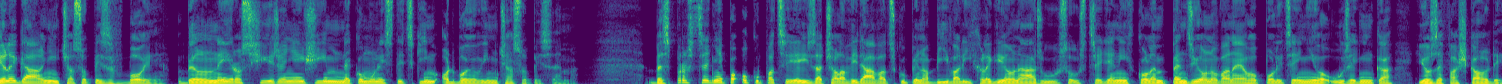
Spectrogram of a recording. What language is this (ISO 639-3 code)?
ces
